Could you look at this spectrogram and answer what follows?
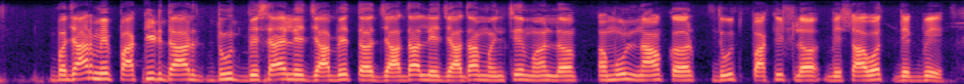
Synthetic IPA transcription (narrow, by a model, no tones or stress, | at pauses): bəd͡ʒaːɾmẽpaːkɪʈd̪aːɾd̪uːd̪besajled͡ʒaːbet̪əd͡ʒjaːd̪aled͡ʒjaːd̪amənt͡ʃemə̃lə | əmuːlnaːwkəɾd̪uːd̪paːkiʈləbesaːʋət̪̚d̪eːkʰbeː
